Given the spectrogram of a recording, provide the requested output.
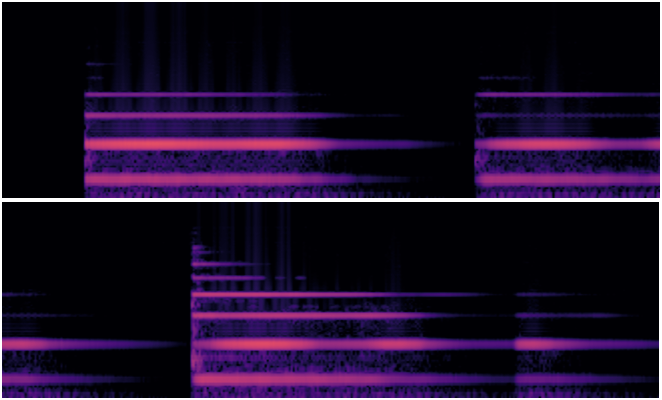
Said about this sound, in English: So in a few moments' time, I'll ring the bell and I'll guide us in.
